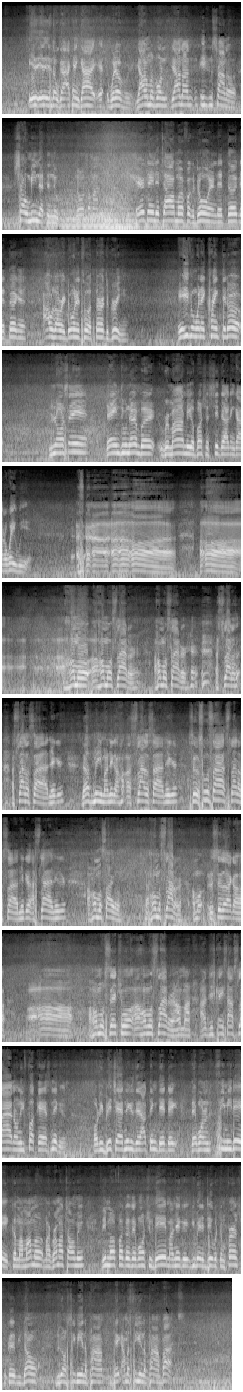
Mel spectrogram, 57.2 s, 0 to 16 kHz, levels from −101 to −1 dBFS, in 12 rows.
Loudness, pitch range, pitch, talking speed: -20 LUFS, 175-215 Hz, 195 Hz, 200 wpm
